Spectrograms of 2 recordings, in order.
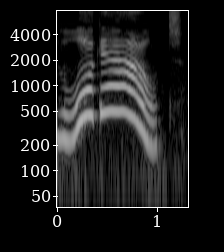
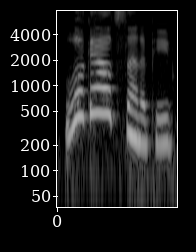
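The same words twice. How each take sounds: First: High alarmed shout, falling at the end; cried warning. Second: High, loud urgent cry; cried warning. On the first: James cries out as centipede topples, alarmed shout. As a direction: shout it as he goes over. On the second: James warns the falling centipede, loud high cry. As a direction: yell a warning across the deck. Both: Acted. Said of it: "cried James".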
